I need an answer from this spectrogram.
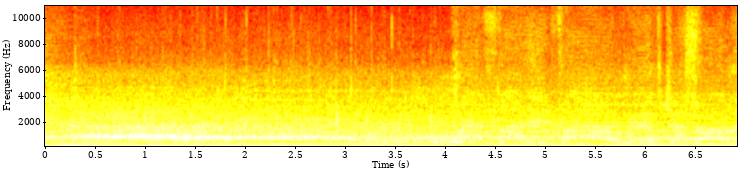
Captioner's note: cheers and applause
